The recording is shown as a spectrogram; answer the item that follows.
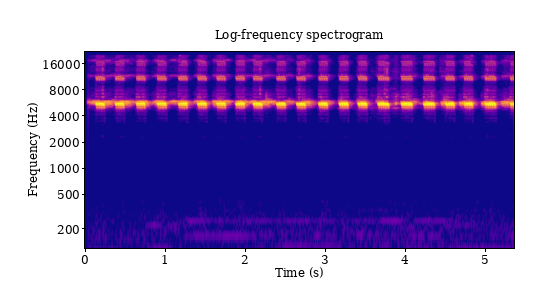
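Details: Cricket sound offered for repelling rats: shrill, high-pitched chirps repeated steadily about four times a second, each with a fainter, even higher overtone, over a very faint low rumble.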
